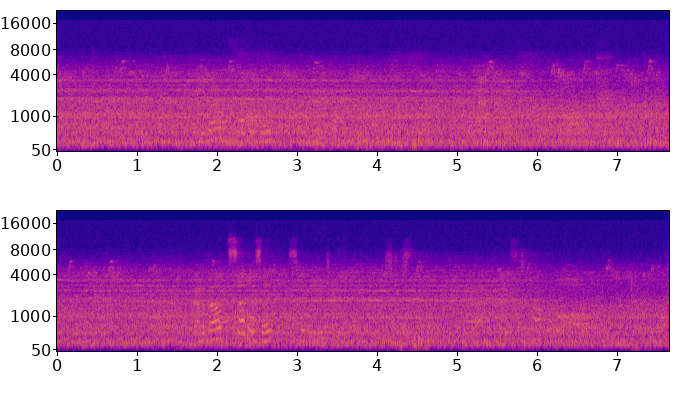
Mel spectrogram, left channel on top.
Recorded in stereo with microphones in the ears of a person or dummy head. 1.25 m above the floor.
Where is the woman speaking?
35° right (ahead or behind), 1.1 m; by 6.7 s 60° right (ahead or behind), 4 m.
